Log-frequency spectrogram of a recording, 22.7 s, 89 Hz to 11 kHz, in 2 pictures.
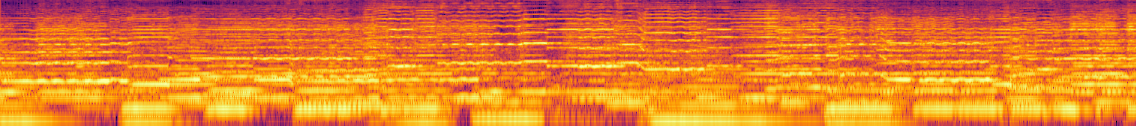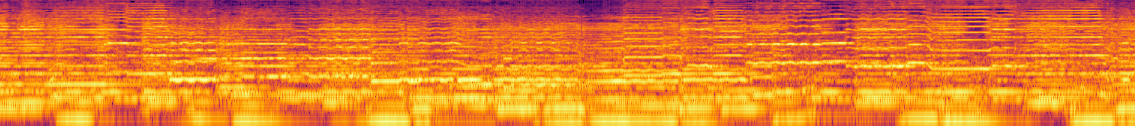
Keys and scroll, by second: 2.6 space, 11.7 e.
